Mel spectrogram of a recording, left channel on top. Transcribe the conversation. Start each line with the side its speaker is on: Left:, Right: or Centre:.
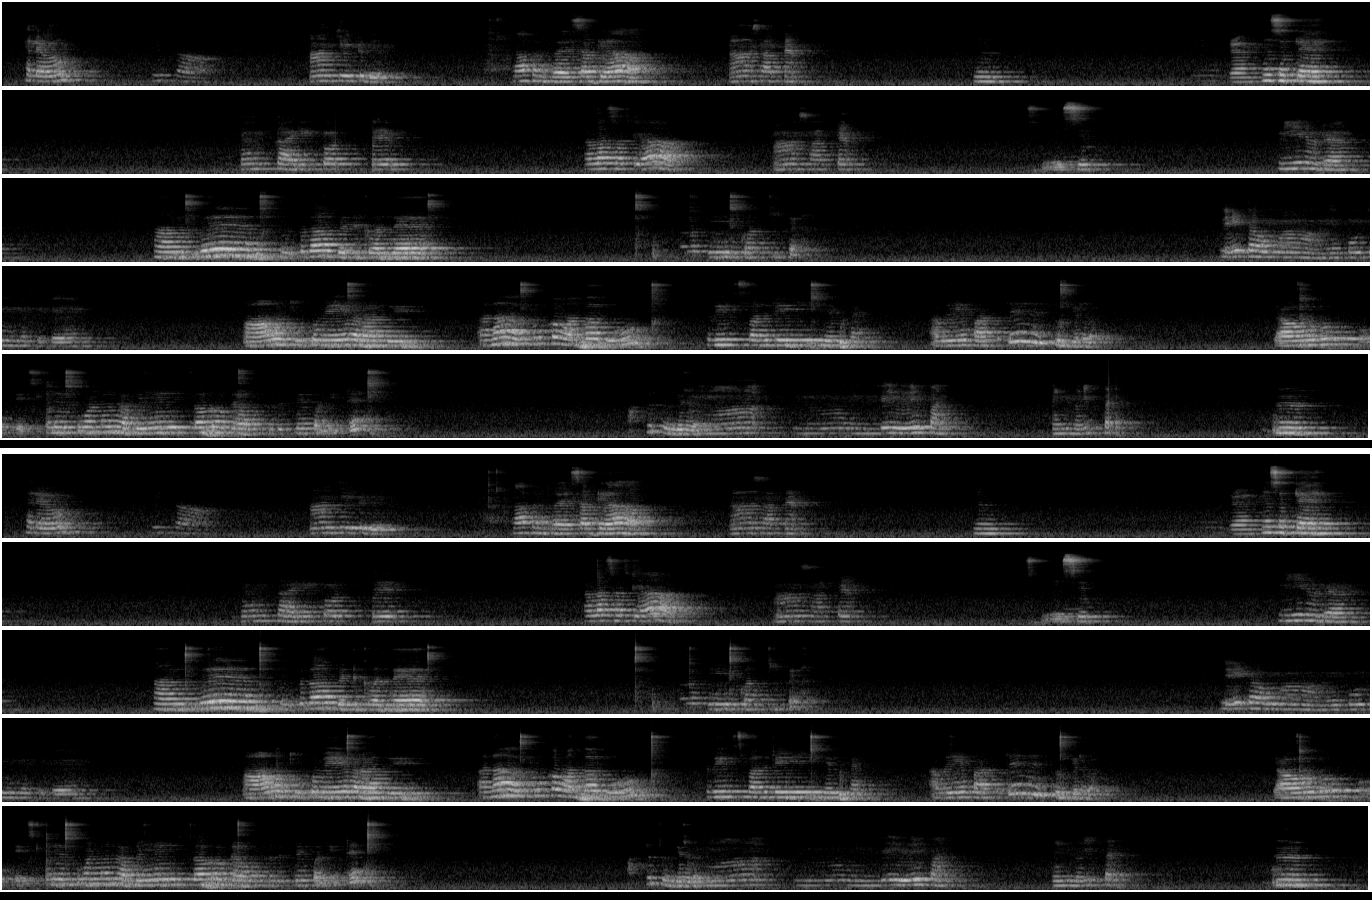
Left: hello
Right: hello கேக்குதா
Left: ஆன் கேக்குது
Right: என்னா பண்ற சாப்ட்யா
Left: ஆன் சாப்ட்டேன்
Right: ம்
Left: நீ என்ன பண்ற
Right: என்ன சாப்ட்ட
Left: ம் கறி கொ ம்பு
Right: நல்லா சாப்ட்டியா
Left: ஆன் சாப்ட்டேன்
Right: சேரி சேரி
Left: நீ என்ன பண்ற
Right: நா வந்து இப்பதா பெட்டுக்கு வந்தேன் அதுனால அப்டியே ஒக்காந்துட் இருக்கேன்
Left: லேட் ஆவுமா எப்போவு தூங்குறதுக்கு
Right: ஆமா தூக்கமே வராது ஆனா தூக்கம் வந்தாலு ரீல்ஸ் பாத்துட்டே இருப்பேன் அபயே பாத்துட்டு தூங்கிருவே யாரு டெக்ஸ்ட் பண்ணிருக்க மாட்டாங்க அப்டியே இருந்தாலு அப்டி அவுங்ளுக்கு ரிப்ளே பண்ணிட்டு அப்டே தூங்கிருவே
Left: நா நா வந்து பணண்டு மணிக்கு படு
Right: ம்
